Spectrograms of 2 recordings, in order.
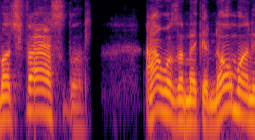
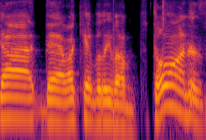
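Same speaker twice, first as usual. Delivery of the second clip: mock angry complaining voice. Retelling how the other speaker complained while setting this up: imitating someone mad. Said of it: "I know you was mad".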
